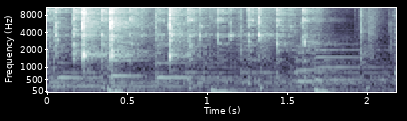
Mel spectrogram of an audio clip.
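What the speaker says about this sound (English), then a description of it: "So I'm going to go ahead and beat the eggs." Eggs are beaten in a bowl for cornbread, with a utensil clinking against the bowl in quick, uneven strokes. The taps are light and close, with no talk.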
